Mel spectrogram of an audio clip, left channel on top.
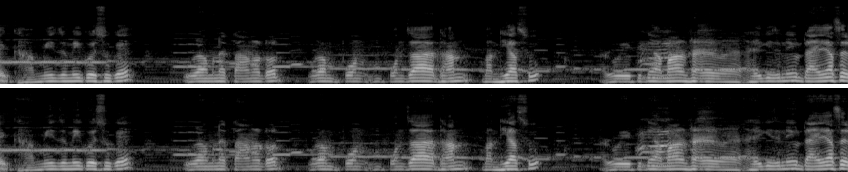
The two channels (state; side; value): normal; both; correlation 0.88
